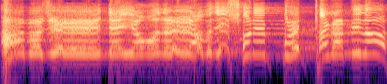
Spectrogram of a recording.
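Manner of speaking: high, loud crying shout.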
